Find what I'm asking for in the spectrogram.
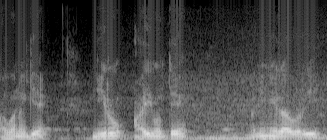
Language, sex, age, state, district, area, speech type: Kannada, male, 18-30, Karnataka, Chamarajanagar, rural, spontaneous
